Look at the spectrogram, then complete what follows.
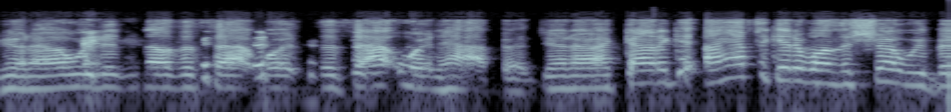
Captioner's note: laughs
